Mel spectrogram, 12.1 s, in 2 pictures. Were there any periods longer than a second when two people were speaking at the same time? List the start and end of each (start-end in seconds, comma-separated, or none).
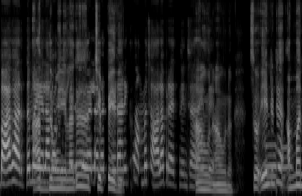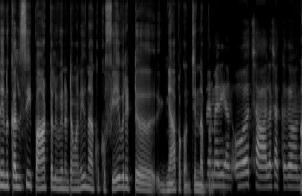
0.8-2.4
